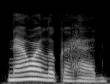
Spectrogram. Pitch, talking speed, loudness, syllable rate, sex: 185 Hz, 220 wpm, -17 LUFS, 5.2 syllables/s, female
